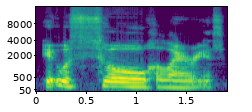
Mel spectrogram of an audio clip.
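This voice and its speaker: A man co-hosting a casual chat show, telling stories in a Southern American accent and jumping into high, loud voices when he mimics people. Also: slow, vocal fry, low-quality recording. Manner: storytelling, mimics voices with high-pitched bursts. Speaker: podcast co-host.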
